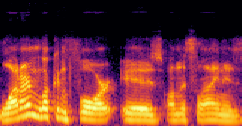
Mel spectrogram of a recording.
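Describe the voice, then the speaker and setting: A high-pitched man at a fairly slow pace against a quiet background. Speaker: sim racing engineer explaining telemetry. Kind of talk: tutorial over a call. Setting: phone or voice call. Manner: animated.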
